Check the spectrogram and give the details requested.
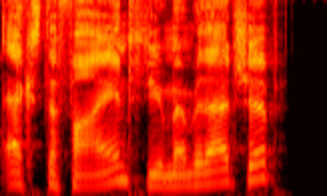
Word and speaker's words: XDefiant: get you there it's it's not cross defiant or any it's it's pronounced X defiant I think I've never heard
